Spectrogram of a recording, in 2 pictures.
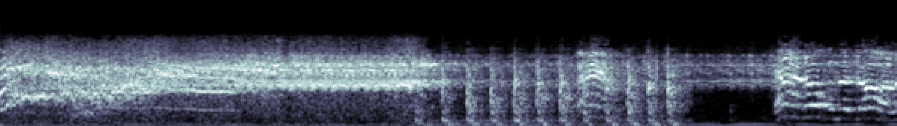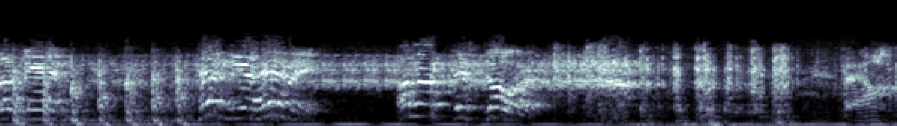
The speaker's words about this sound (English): Heavens, you got here. I got the call from your neighbors down the road. They heard you scream.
